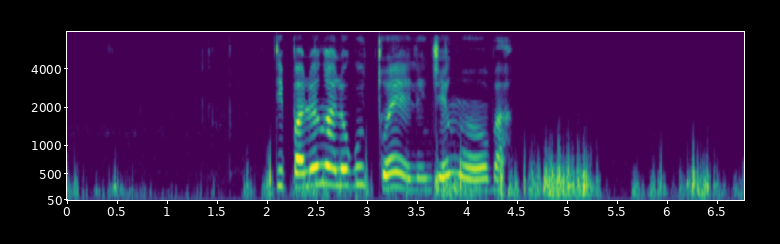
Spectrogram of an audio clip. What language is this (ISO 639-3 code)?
ssw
